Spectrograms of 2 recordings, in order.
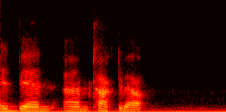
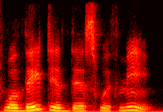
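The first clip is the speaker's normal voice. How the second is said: ordinary talk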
